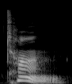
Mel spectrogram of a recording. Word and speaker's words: tongue: we have this word tongue the UE at the end is silent so we pronounce it like young tongue you have only the nasal sound there's no G it's just a sound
